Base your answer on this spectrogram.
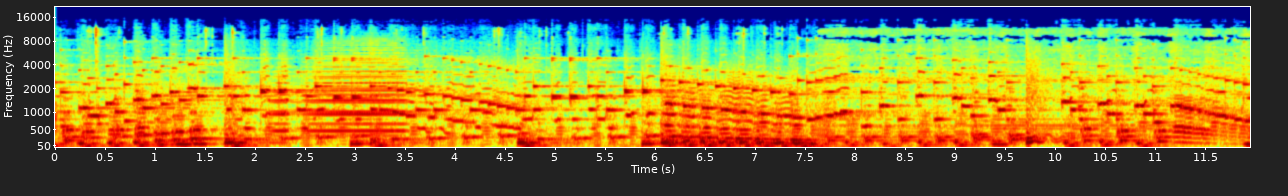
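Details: Bright mallet-percussion music with glockenspiel-like tinkling and a steady beat plays throughout, with no animal sounds.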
